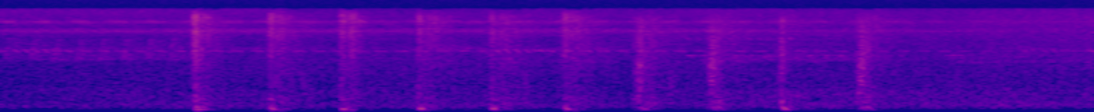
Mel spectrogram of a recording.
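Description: Footsteps patter quickly on soft ground.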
